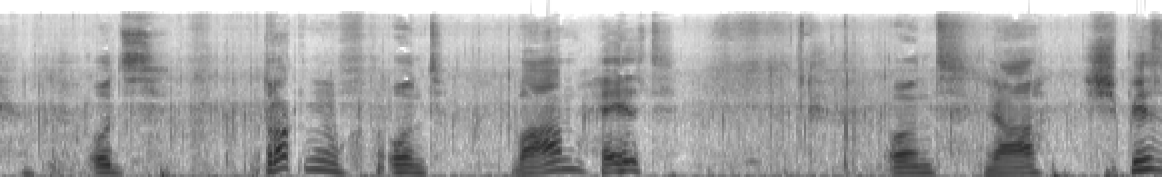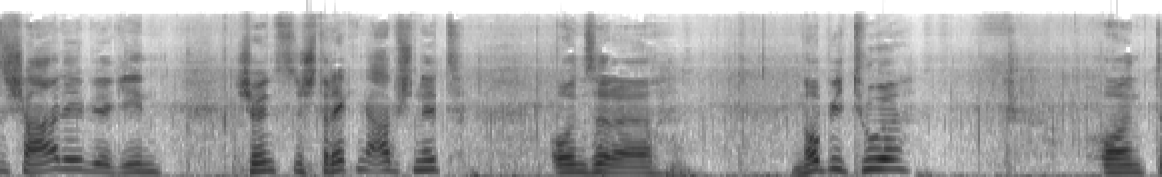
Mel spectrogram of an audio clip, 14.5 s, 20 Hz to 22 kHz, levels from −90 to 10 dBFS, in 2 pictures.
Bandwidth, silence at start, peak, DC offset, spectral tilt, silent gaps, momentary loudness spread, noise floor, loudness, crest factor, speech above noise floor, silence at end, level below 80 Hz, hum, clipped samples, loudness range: 15.5 kHz; 0 s; 0 dBFS; under 0.1%; -3.5 dB/octave; none; 18 LU; -34 dBFS; -15 LUFS; 16 dB; 20 dB; 0 s; -36 dBFS; none; under 0.1%; 3 LU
